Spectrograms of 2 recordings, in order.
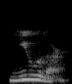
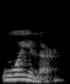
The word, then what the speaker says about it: Euler: Euler diagram is named after Euler, knowing it's not pronounced as Euler, is Euler.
